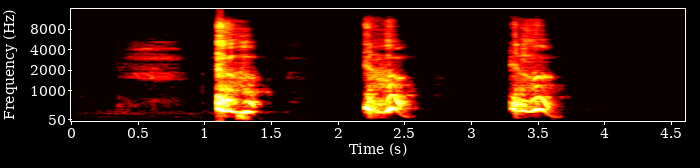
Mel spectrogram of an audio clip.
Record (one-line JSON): {"three_cough_length": "4.6 s", "three_cough_amplitude": 32768, "three_cough_signal_mean_std_ratio": 0.35, "survey_phase": "beta (2021-08-13 to 2022-03-07)", "age": "65+", "gender": "Female", "wearing_mask": "No", "symptom_none": true, "smoker_status": "Ex-smoker", "respiratory_condition_asthma": false, "respiratory_condition_other": false, "recruitment_source": "REACT", "submission_delay": "2 days", "covid_test_result": "Negative", "covid_test_method": "RT-qPCR", "influenza_a_test_result": "Negative", "influenza_b_test_result": "Negative"}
